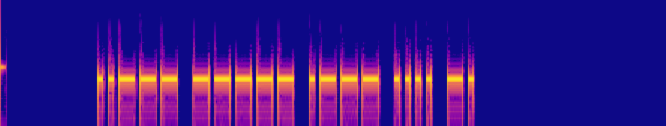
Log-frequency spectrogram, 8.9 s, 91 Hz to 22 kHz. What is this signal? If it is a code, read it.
Morse code, heard as a keyed tone, about 17 wpm, 700 Hz. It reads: 20JHN
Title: Code Groups - 5 Letter:Numbers - 17wpm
